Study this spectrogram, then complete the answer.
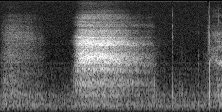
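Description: One slow, deep breath drawn in during a held yoga pose, a soft airy rush that swells, then fades over about two seconds against quiet room tone, followed by a few faint clicks.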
